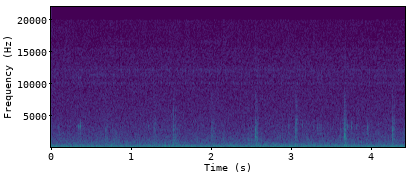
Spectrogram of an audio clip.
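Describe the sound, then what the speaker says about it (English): Broken clock from the puzzle game Myst: irregular, sharp little ticks tap out over a constant low hum and hiss, uneven in spacing and close by, with no voices. "Broken clock sounds."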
